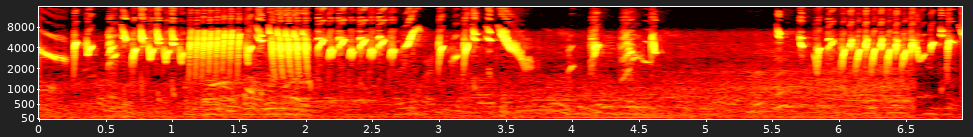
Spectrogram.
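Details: Rapid twittering song of a European goldfinch: a dense buzzy trill, then quick liquid chirps and tinkling notes, a short pause near the middle, and a fresh burst of bright twitters at the end.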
